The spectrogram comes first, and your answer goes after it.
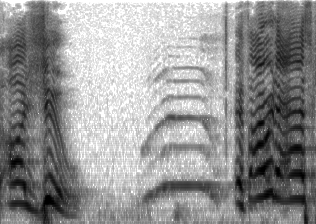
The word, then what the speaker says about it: au jus: A French dip is so luxurious, that shit comes with its own dipping sauce, and that dipping sauce is pronounced au jus.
